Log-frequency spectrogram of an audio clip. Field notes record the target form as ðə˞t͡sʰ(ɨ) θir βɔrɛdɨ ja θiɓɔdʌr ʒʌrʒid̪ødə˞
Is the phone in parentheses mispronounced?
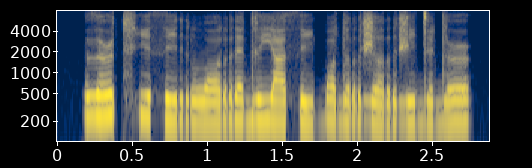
yes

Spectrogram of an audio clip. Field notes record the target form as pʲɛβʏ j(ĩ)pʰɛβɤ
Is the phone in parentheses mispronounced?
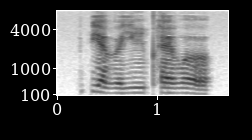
yes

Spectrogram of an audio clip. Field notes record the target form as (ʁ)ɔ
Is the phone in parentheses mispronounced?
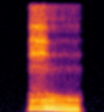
no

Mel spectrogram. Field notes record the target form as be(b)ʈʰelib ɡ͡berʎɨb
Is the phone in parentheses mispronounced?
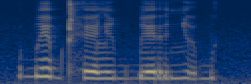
no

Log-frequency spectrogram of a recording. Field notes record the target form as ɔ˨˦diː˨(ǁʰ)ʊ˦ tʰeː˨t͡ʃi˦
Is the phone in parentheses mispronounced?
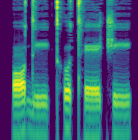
yes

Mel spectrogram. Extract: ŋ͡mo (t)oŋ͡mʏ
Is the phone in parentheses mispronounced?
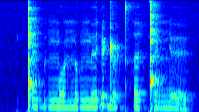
yes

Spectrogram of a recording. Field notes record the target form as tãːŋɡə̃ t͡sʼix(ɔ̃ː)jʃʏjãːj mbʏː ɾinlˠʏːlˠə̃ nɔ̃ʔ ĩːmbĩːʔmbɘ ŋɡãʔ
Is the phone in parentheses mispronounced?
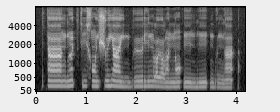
yes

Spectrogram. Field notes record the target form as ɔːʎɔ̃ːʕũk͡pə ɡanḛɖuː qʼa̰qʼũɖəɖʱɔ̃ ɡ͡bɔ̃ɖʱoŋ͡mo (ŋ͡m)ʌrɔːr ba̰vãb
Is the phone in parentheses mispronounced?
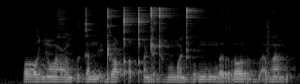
yes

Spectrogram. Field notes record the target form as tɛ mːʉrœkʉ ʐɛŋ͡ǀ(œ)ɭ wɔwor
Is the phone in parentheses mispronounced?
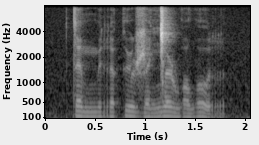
no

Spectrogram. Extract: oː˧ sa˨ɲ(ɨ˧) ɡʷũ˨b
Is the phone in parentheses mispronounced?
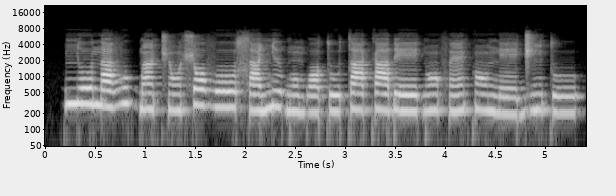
yes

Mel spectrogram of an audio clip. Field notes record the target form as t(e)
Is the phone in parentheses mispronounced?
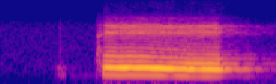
no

